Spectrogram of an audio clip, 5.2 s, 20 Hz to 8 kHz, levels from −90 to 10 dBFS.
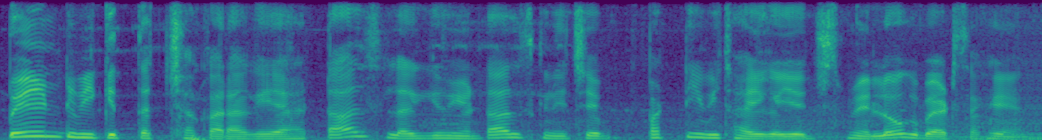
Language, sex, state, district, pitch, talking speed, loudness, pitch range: Hindi, male, Madhya Pradesh, Katni, 145 Hz, 255 wpm, -19 LUFS, 125-180 Hz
